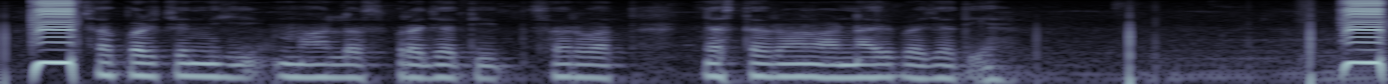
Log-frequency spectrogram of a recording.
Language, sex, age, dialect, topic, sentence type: Marathi, male, 25-30, Varhadi, agriculture, statement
